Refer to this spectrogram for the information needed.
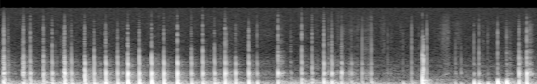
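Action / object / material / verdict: tap / leather portfolio cover / leather / none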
